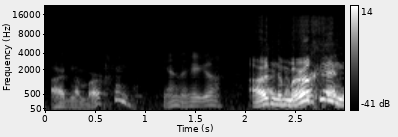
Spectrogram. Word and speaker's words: Ardnamurchan: Ardnamurchan. Ardnamurchan.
